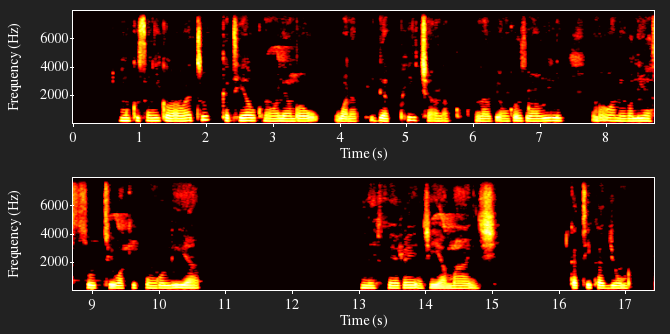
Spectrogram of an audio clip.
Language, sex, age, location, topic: Swahili, female, 18-24, Kisumu, health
